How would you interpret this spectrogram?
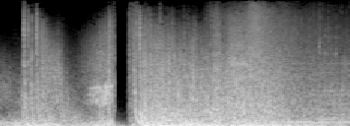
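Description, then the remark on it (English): A spaceship explosion as a burning airplane engine collides with the spaceship: a loud roaring blast, a split-second drop to silence, then a second heavy boom that rumbles on with crackling debris for several seconds. “The airplane arcs in the air, and the burning engine collides with the spaceship, exploding.”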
